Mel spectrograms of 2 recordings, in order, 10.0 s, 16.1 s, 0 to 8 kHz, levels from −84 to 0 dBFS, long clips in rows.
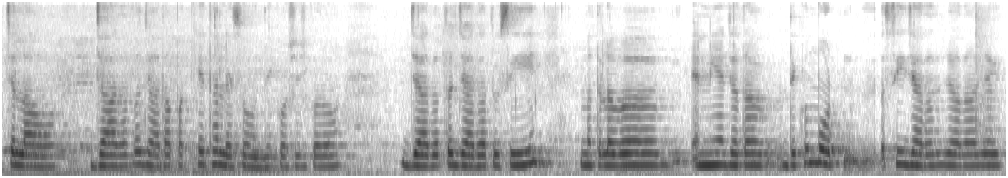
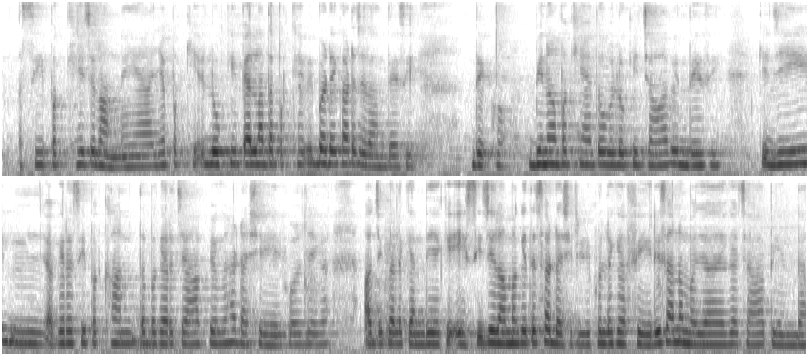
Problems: constant background noise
